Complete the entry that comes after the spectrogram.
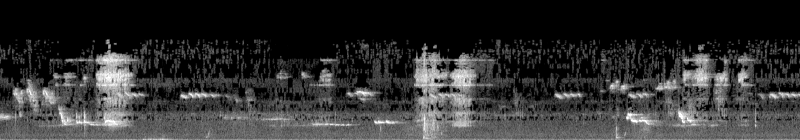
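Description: Small songbirds chirping and calling in short, repeated phrases, over a steady low background rush.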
